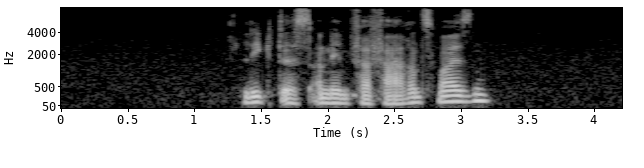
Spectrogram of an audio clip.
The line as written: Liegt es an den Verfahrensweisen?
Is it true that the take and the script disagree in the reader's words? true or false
false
